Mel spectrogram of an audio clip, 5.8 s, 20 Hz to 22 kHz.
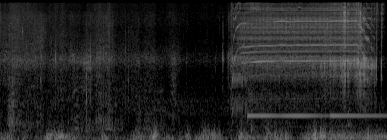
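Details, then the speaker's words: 1991 Oldsmobile Ninety-Eight electric fuel pump, removed and bench-tested on the factory harness, starts with a whine and rough, chunky undertone, grinding as it spins down. It runs without blowing the fuse; the fuse-blowing was later traced to the relay. "oh it sounds a bit chunky hear the grinding when it spins down I don't that don't sound good"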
